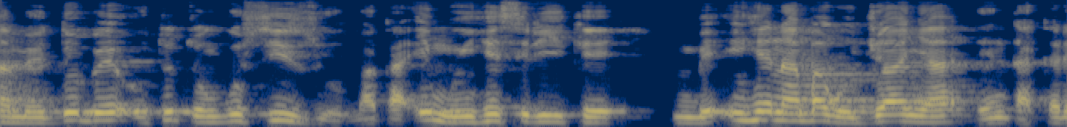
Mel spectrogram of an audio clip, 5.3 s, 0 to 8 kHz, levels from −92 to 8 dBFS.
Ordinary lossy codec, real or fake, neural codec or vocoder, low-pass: none; real; none; none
